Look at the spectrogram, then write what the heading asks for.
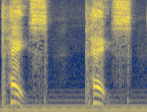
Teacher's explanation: you're not really pronouncing that P with enough air.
